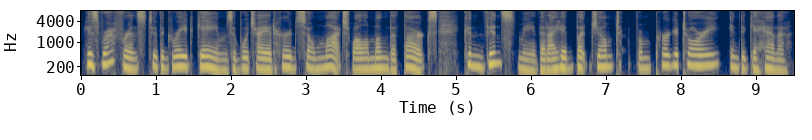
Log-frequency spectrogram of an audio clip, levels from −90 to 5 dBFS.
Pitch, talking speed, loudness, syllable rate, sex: 185 Hz, 175 wpm, -20 LUFS, 4.9 syllables/s, female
